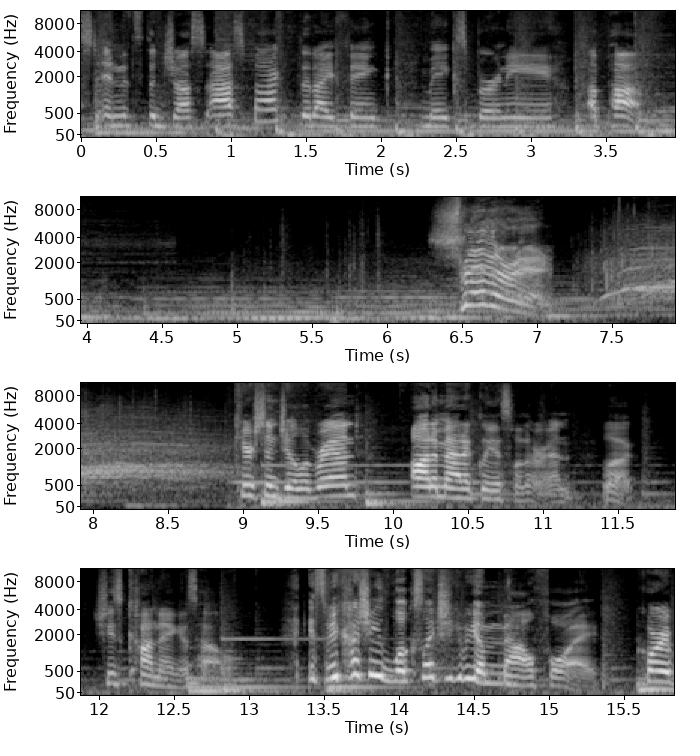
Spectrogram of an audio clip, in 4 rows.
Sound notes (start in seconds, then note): 4.6 dramatic music; 7.2 students cheering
